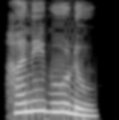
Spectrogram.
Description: ♪ hanigūḍu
